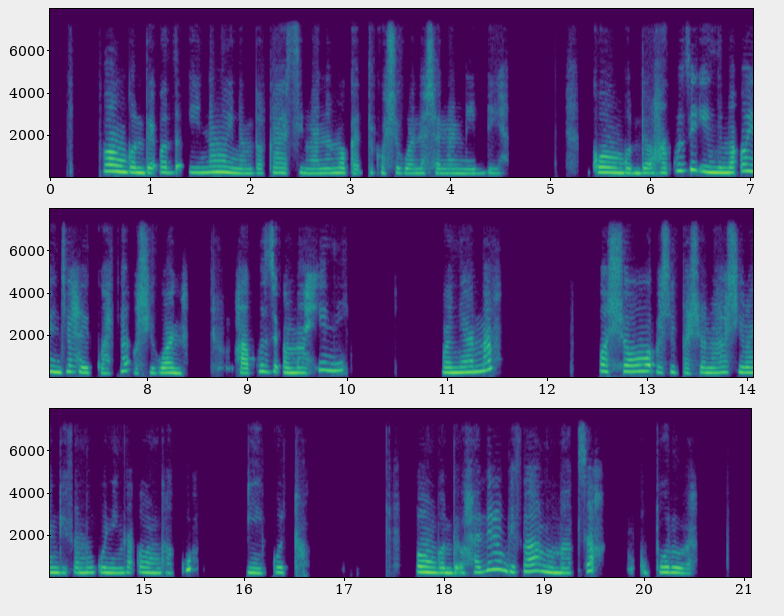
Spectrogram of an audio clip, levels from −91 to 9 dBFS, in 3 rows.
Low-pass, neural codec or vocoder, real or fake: 7.2 kHz; codec, 44.1 kHz, 2.6 kbps, DAC; fake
